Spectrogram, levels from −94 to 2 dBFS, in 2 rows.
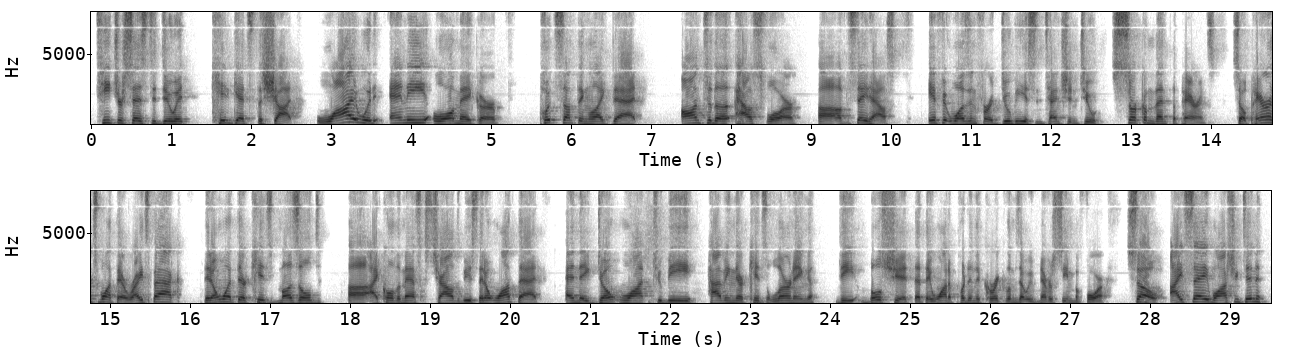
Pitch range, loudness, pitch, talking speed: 140-170 Hz, -20 LUFS, 155 Hz, 180 wpm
